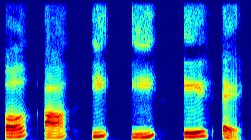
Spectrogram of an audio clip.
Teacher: इसमें होंठ गोल नहीं होते बल्कि सामान्य या फैले हुए रहते हैं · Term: अवृत्त मुखी, अवृत्तमुखी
